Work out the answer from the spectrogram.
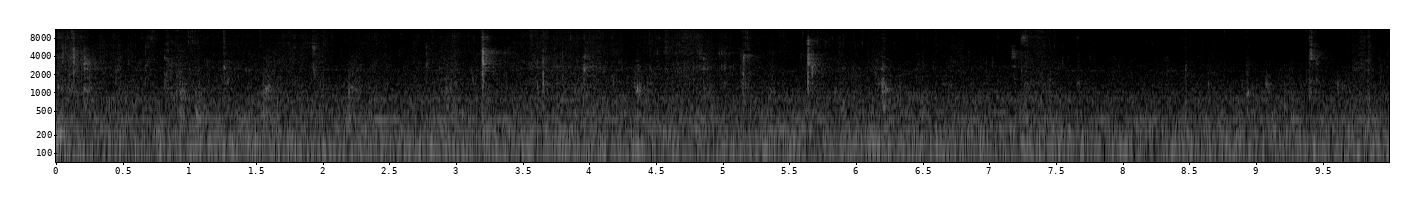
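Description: Two people chewing fried chicken: faint, scattered wet smacks and clicks of chewing over a low steady hum.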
